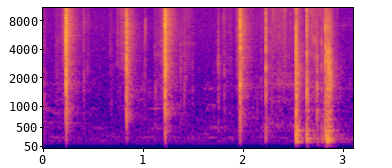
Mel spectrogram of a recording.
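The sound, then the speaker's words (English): An old Samsung sliding keypad phone snaps open and shut in a series of sharp, crisp plastic clicks, spaced irregularly at first, then a quick flurry of clacks at the end. No one speaks. “I have this old Samsung sliding keypad phone right here.”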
